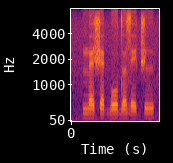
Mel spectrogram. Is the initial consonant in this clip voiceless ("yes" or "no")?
no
